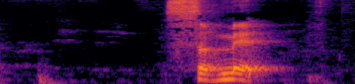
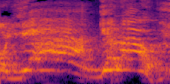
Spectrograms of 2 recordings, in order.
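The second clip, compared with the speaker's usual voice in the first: higher, hammed-up yell; mock zealous shout; 8 semitones higher, slower than usual. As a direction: lampoon the hyped-up shouter. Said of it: "That's that storefront church stuff".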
